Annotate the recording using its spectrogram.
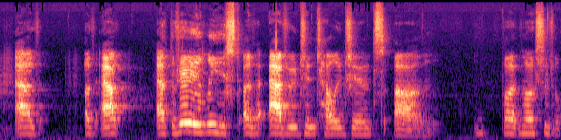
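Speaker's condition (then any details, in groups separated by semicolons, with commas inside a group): Moebius syndrome; muscle transplant surgery ages 6 and 7, bilateral smile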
